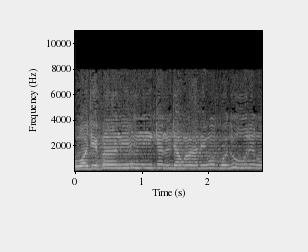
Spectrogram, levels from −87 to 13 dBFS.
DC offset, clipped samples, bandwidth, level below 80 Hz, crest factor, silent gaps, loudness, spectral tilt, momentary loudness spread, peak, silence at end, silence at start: under 0.1%; under 0.1%; 8.4 kHz; -68 dBFS; 16 dB; none; -24 LUFS; -3 dB/octave; 6 LU; -8 dBFS; 0 s; 0 s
